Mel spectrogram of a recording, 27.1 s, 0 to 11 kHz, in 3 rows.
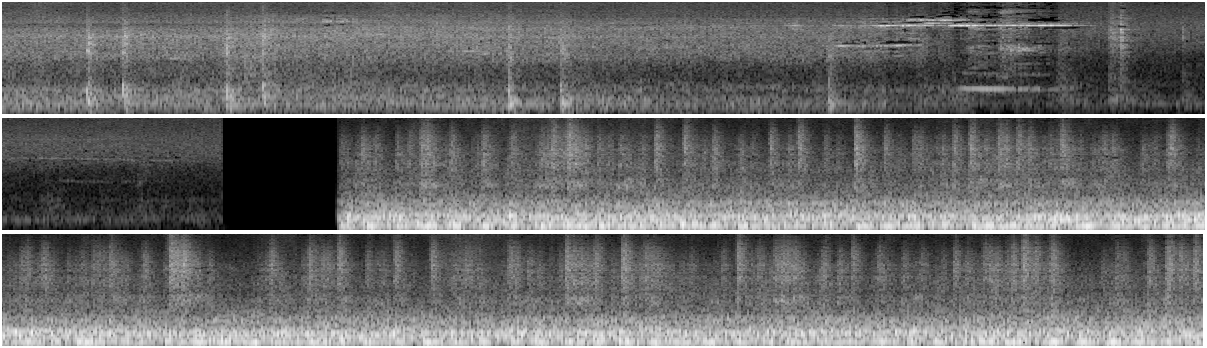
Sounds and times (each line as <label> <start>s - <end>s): steam-train, squeaking and rattling inside 0.0s - 10.6s
hiss of the steam 0.0s - 10.7s
train approaching in the station 0.0s - 10.7s
squeaking of the brakes 5.7s - 10.6s
steam-train, squeaking and rattling inside 11.6s - 27.0s
train approaching in the station 11.6s - 27.0s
